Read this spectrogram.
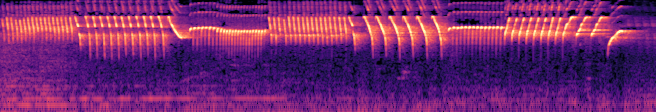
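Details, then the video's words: Canary in full, clear, persistent song, used to lure young or reluctant canaries into singing: fast buzzy trills alternate with long rolling series of sharp downslurred notes and steady high whistled trills, barely pausing; faint low hum beneath. "KICAU KENARI GACOR SUARA JERNIH COCOK BUAT PANCINGAN"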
